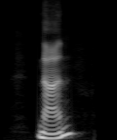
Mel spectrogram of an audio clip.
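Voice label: "nan2", Mandarin Chinese; 基础汉语40课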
